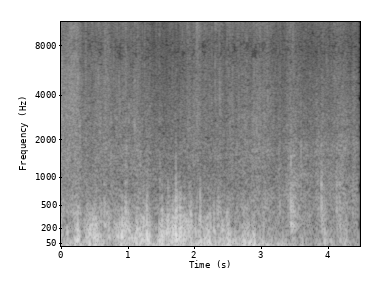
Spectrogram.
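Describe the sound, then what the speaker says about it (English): Strong, steady wind buffets the microphone outdoors, a continuous loud rumbling roar with gusty swells and no voices. "Yeah, it is windy out here."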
